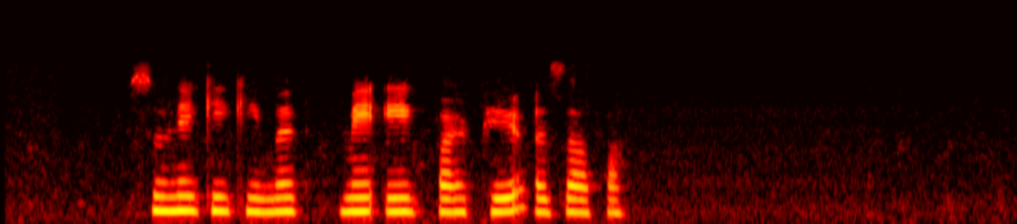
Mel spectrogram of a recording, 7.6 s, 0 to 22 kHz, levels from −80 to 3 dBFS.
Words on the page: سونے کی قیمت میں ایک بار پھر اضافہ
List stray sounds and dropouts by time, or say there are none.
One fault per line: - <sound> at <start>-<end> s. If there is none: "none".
none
